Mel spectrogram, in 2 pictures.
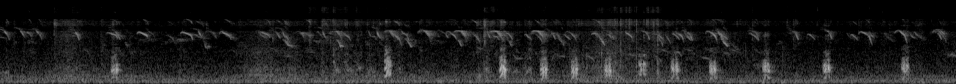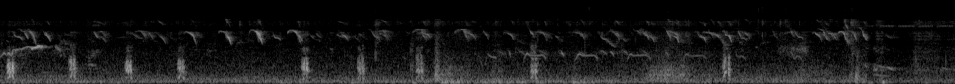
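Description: A chick cheeps rapidly and repeatedly.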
